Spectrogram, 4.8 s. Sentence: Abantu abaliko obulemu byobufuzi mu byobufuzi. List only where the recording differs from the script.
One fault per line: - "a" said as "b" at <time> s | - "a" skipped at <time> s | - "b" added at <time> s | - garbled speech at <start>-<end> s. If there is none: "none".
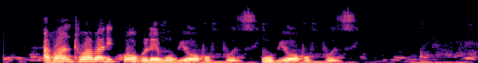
none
